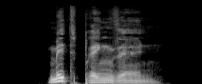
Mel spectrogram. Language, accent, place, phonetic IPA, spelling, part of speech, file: German, Germany, Berlin, [ˈmɪtˌbʁɪŋzl̩n], Mitbringseln, noun, De-Mitbringseln.ogg
- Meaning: dative plural of Mitbringsel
